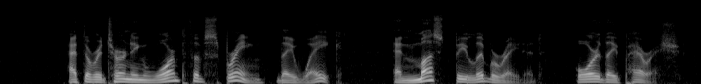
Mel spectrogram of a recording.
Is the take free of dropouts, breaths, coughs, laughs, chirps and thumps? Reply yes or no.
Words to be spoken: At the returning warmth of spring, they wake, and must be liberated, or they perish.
yes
